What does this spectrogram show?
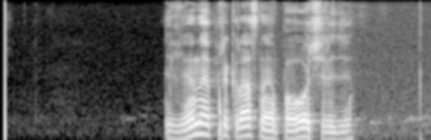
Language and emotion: Russian, neutral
